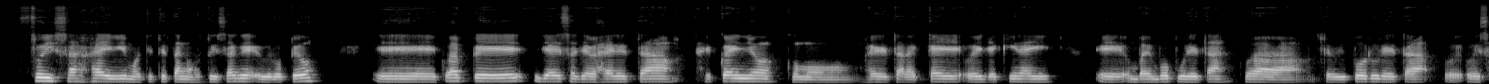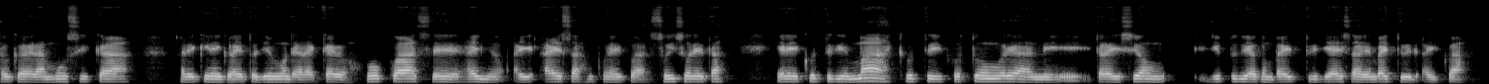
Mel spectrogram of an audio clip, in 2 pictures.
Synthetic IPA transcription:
sojsaɦaeβimot̪et̪et̪ãŋãɦot̪ujsaɡeḛwɾopeo | ekʷaped͡ʒaesad͡ʒaβeɦaeɾet̪ahekʷajɲõkomõhaeɾet̪aɾakaeo̰ed͡ʒakĩɾãj̃ | eo̰mbaembopuɾe̞t̪akʷat̪ẽmbipoɾuɾe̞t̪aoesaukaeɾamũsika | haɾekĩɾ̃ãj̃kʷahet̪od͡ʒẽmõnd̪eaɾakaβahokʷaseɦaeɲõa̰aesahukuɾãĩkʷasoisoɾet̪a | ẽɾeĩkut̪ɨkimãhkʰut̪ɨikost̪ũmɾeanḭ̃t̪ɾaðisjõŋ | d͡ʒɨpɨakmbaet̪ɨd͡ʒeaesahaɾembaet̪ɨa̰jkʷa

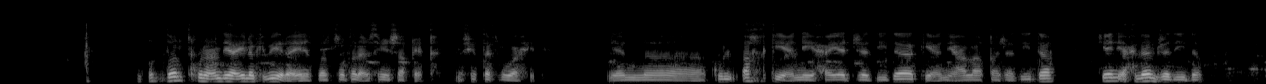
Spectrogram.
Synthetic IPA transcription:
nfɑd̪ˤːɑlt̪kunʕənd̪ihʕilakbiɾajaʕnit̪d̪ˤɑɾt̪sot̪ˤɑlʕəʃɾinʃɑqiqmʔæʃit̪ˤːiflwaħə̰d̪̥ | ləʔən | kʊlːʔəxkæjaʕniħajæt̪ʒæd̪id̪akæjaʕniʕalɑqɑʒæd̪id̪a | kæjaʕnḭʔaħlæmʒæd̪id̪a

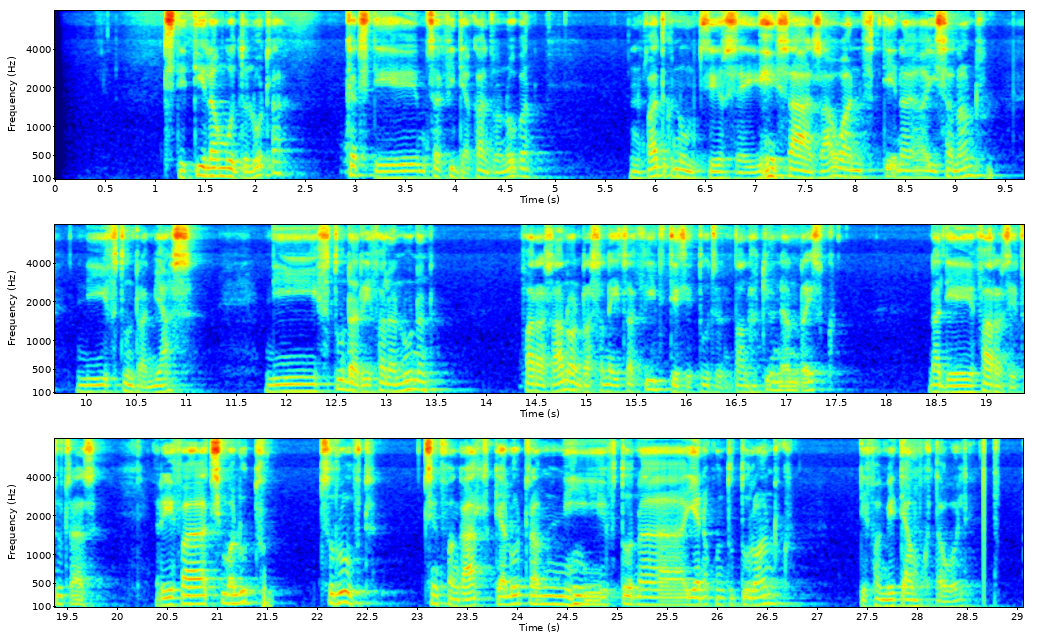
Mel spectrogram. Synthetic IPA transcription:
t͡si̥d̪̥et̪iləmod̪oloʈ͡ʂə | kat͡sid̪emisəfid̪akand͡zanovanə | nivad̪ikʲinumid͡zeɾizajsazawanifi̥t̪enəisanaɳɖ͡ʐu̥ | nifi̥t̪uɳɖ͡ʐəmiasə̥ | nifi̥t̪uɳɖ͡ʐəɾefalanunanə | faɾazanuaɳɖ͡ʐasanait͡səfid̪id̪ezet̪ud͡zənt̪anakina̰niɳrajsi̥kʲ | nad̪efaɾazeʈ͡ʂuʈ͡ʂa̰zi̥ | refət͡simalut̪u̥ | t͡siɾuviʈ͡ʂə̥ | t͡simifaŋɡaɾiʈ͡ʂə̥t̪ialoʈ͡ʂaminifi̥t̪onəenakunt̪ut̪ulaɳɖ͡ʐuku̥ | d̪̥efamet̪amkʲu̥d̪aoli̥

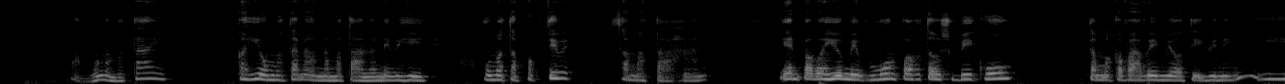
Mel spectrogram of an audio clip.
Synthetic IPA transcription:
amonamataj | kahiomatananamatananeβeɦe | omatapakteβe | samatahana | enpaβahiomemonpaβatawsbeku | tamakaβaβejmiateβiniŋ

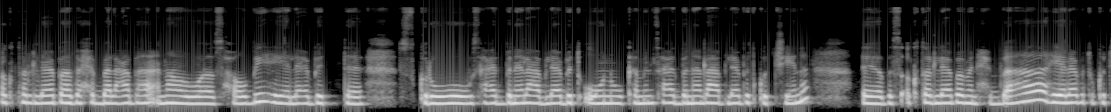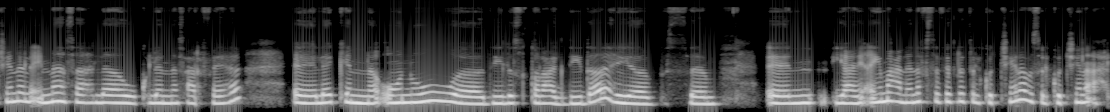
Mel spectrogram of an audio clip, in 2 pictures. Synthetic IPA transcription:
ʔɑkt̪ɑɾˤloʕbæbeħebːʔælʕabhæʔæ̰næwesˤħɑːbiɦɪjːæloʕbe | skɾuːwesaːʕet̪̚benelʕabloʕbæʔoːnowkæmæːnsaːʕet̪̚bɪnælʕabloʕbekot̪ʃeːnæ | bæsːʔɑkt̪ɑɾˤloʕbæbɪnħebːæɦæɦejːæloʕbækot̪ʃeːnælḛʔḛnːæhæsæɦlæwekolːenːæːsʕɑɾˤfæːɦæ | læːkenʔoːnuwd̪iːlesˤːɑ̥t̪ˤɑlʕɑɡd̪iːd̪æhejːæbæsː | jaʕniʔæjmaʕalænæfsfekɾælkot̪ːʃeːnæbæsːelkoʃeːnæʔaħlæ

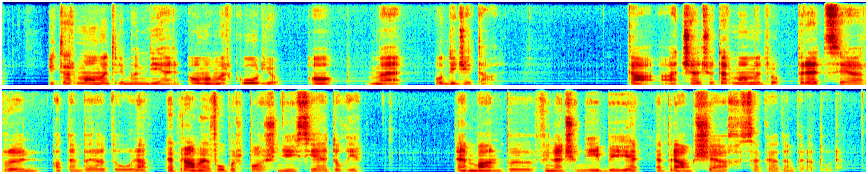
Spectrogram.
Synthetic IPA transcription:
it̪ɛɾmɔmɛt̪ɾimənd̪jɛnɔmɛumɛɾkuɾju | ɔmɛ | ɔd̪id͡ʒit̪a̰l | ka̰a̰t͡ʃɛlt͡ʃut̪ɛɾmɔmɛt̪ɾupɾɛt̪sɛarənat̪ɛmpɛɾat̪uɾaɛpɾamɛvupəɾpɔʃɲəisjɛt̪uɣjɛ | ɛmbanpəfinɛt͡ʃəŋɡibiɛːpɾamʃɛxsakɾat̪ɛmpɛɾa̰t̪uɾa

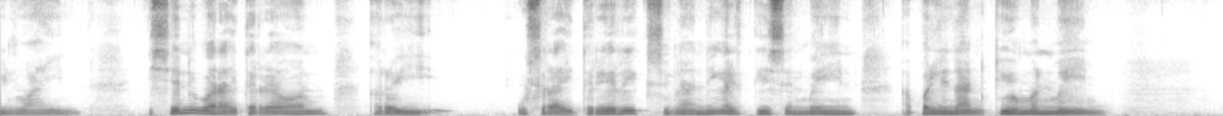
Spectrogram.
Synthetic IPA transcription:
inuain | isieniβaɾajtaɾeonaɾo̞i | usɾajteɾeɾiksunaniŋaltisenmajnapalinankiomanmajn

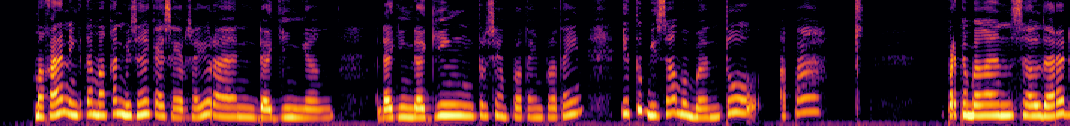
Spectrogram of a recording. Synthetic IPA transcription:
makananjaŋkit̪amakanmisalɲakajaʔsajʊrsajuɾandaɡɪŋjaŋ | daɡɪŋdaɡɪŋt̪əɾʊsjaŋpɾot̪eɪnpɾot̪eɪnit̪ubisaməmbant̪uʔapa | pərkəmbaŋansəldaɾa

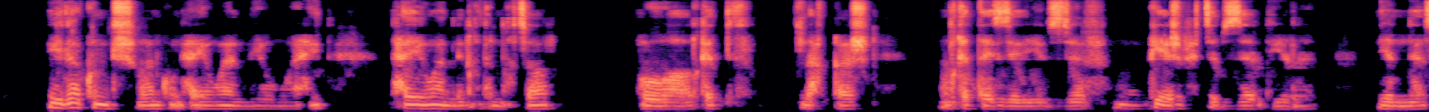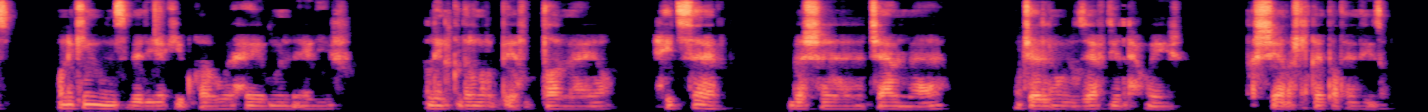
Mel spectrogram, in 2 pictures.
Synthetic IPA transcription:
ʔəlækʊnt̪ʃɣænkṵnlħajæwænljumwaħəd̪̚ | əlħajæwænəlːinəqd̪əɾnəxt̪ɑɾˤ | huwːælqət̪ˤː | əlħɑqːɑʃ | əlqət̪ˤːjzːæd̪əjːabəzːæfwkæjəʕʒəbħḁt̪ːæbəzːæfd̪jæl | d̪jælənːæs | wælikinbənːəsbad̪əjːækæjəbqɑħajæwænəlʔælif | lːinəqd̪əɾnɾˤɑbːifɑd̪̥ˤːɑlmaʕajæ | ħit̪sæhəl | bæʃt̪ʕaməlmaʕa | wt̪ʕalːəmubəzːæfd̪jæləlħwæjəʒ | t̪kə̥ʃiɾˤæʃəlqət̪ˤɑt̪ʕaziza

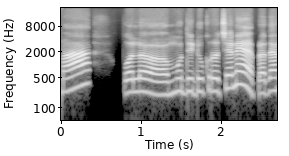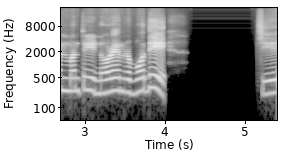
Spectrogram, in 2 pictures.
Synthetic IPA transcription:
mã | polmod̪iɖʱukɾot͡ʃʰenepɾəd̪ʱanmənt̪ɾinoɾend̪ɾəmod̪i | t͡ʃe

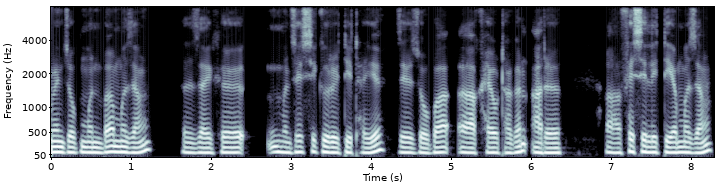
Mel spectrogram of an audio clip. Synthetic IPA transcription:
menzɔp̚mɯnbamɯzaŋ | zajkʰɯ | mɯnzajsikjuɾititʰajɯzezɔbakʰajawtʰaɡɯnaɾɯ | pʰesilitiamɯzaŋ

